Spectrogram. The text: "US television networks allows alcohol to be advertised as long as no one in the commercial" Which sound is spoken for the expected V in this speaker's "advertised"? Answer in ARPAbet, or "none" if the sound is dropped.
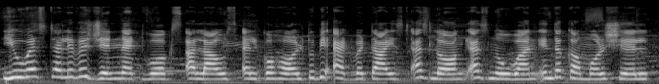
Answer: V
